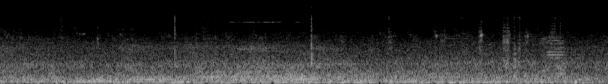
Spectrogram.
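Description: Steady rumble of road traffic, with a faint tick or two.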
